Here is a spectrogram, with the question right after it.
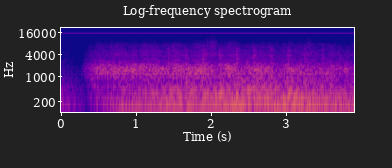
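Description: A crowded flock of ducks in a farm shed, a dense continuous chorus of quacking and calls that swells in after a brief quiet start and holds at a steady level throughout.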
